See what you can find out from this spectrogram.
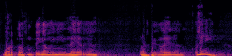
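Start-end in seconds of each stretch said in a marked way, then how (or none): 2.9-3.4 high-pitched, soft imitation of an order; retold command. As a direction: mimic a sharp order without raising volume. Retelling boss ordering him to kneel. (menirukan perintah, nada tinggi tapi pelan)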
